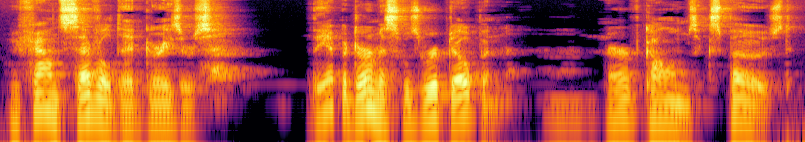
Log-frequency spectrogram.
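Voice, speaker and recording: A man's voice: medium pitch, expressive, moderate pace, a little mellow, lightly acted. An actor playing a smug male field scientist who explains things in a matter-of-fact, lecturing way. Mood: sober. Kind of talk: audiobook character reading.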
